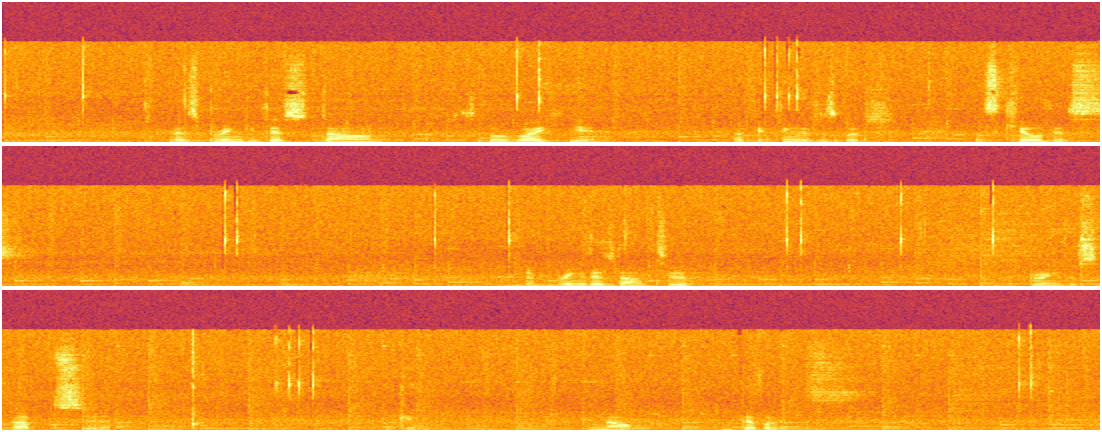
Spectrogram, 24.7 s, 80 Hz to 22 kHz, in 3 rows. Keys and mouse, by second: 0.0 click, 1.4 g, 1.7 z, 6.0 click, 6.9 s, 10.0 click, 11.5 click, 12.7 g, 13.0 z, 14.3 click, 15.1 click, 16.3 g, 16.6 z, 18.6 click, 18.8 click, 20.5 ctrl+b.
